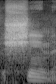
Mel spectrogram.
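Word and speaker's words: שין: Shh that is only the shin is only pronounced with your teeth so anyway this is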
